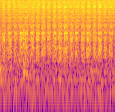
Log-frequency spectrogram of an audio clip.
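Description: Faint scratching of a charcoal pencil hatching quick, even back-and-forth strokes on sketchbook paper.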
